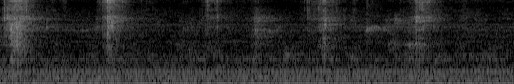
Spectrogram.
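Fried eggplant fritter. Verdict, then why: Crispy. A crispy fried eggplant (baingan) tikki pakora fritter is broken apart, giving a few short, sharp, high-pitched crunches spread over about three seconds. A faint steady hum sits underneath, and the crisp crackle shows the fritter is well fried and crunchy.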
